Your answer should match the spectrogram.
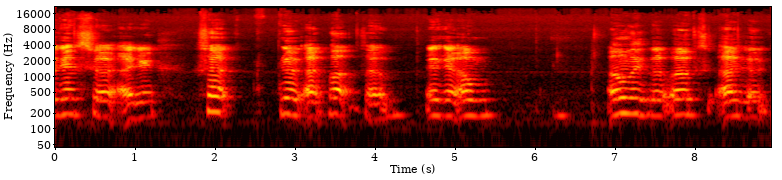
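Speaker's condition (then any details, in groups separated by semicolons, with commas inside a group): Cerebral palsy; body affected; speech disability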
